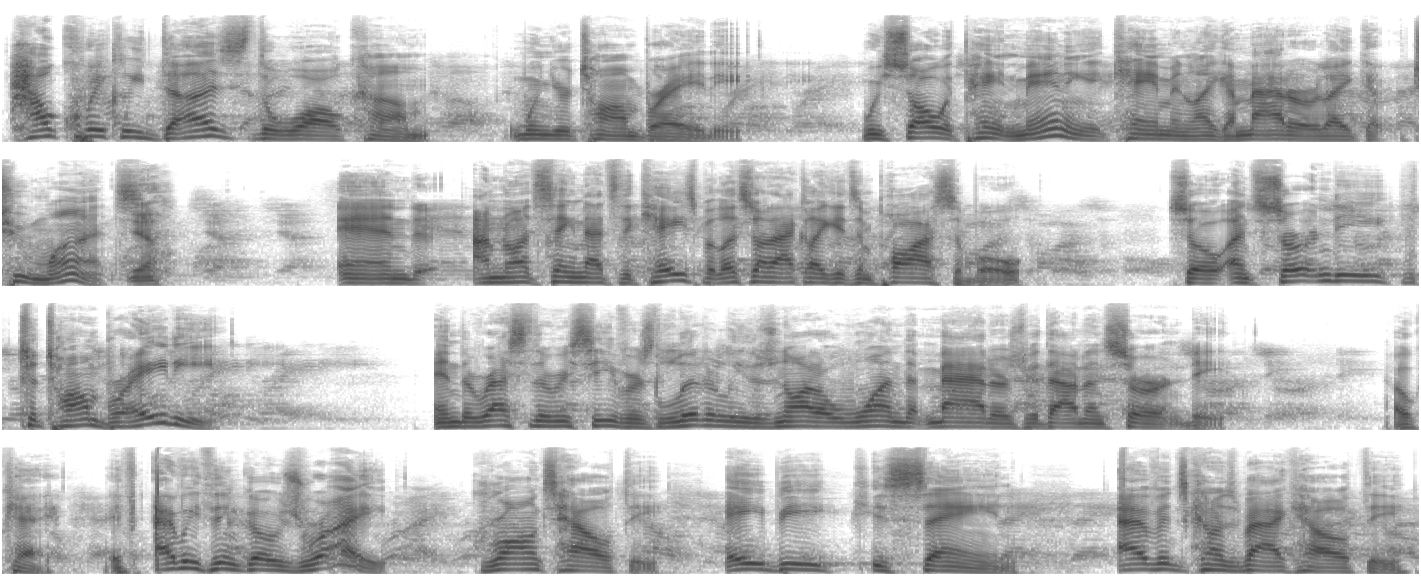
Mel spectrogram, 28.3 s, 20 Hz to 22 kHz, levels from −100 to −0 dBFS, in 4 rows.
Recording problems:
echo of what is said; faint; throughout; 360 ms later, 20 dB below the speech

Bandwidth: 14.5 kHz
